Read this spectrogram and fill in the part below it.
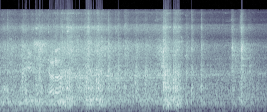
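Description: A New York City B train subway ride with a steady rumbling roar of the car, rhythmic clickety-clack of wheels over rail joints and occasional rattles, loud and close throughout.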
